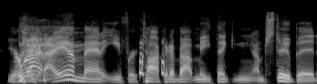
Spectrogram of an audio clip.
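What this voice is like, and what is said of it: Imitates another person's voice. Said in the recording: “I always give that voice too”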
